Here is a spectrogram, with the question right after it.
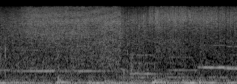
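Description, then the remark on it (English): Sand pours out of shoes in a steady, grainy hiss that runs unbroken for a couple of seconds at an even level, with no one speaking. “Hold on, I gotta dump out my shoes.”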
